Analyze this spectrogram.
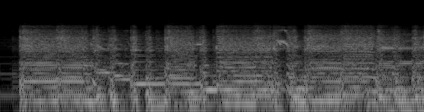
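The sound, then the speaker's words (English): A heavily distorted electric guitar plays a loud, gritty riff of chugging notes with a thick wash of overtones, sustained and driving for a few seconds with no voices. “For instance, I'll play a guitar riff cleanly with nothing on it. And now, notice the difference when we add the distortion, all the overtones to all these notes.”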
